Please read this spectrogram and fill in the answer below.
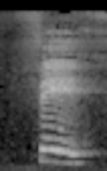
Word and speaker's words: fifth: Fifth. Para fifth, eu posso pronunciar com o som do F que tem no meio. Então, fifth. Fifth.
